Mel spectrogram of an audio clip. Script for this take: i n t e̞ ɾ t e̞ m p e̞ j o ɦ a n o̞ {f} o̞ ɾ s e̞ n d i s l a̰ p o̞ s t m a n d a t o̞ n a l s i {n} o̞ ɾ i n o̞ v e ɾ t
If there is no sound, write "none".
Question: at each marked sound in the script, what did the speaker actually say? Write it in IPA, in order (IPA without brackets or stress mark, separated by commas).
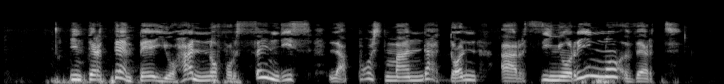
f, ɲ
